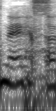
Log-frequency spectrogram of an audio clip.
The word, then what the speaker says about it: NYX: Oh no, it's NYX.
